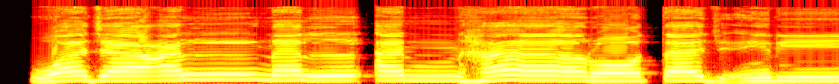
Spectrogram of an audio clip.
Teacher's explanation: রি এক আলিফ টান জেরের পরে ইয়া সাকিন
